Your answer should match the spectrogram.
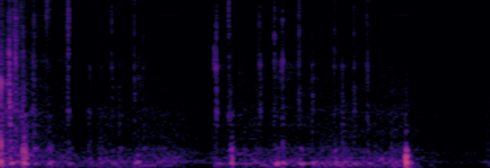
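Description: Faint computer keyboard typing: scattered quiet keystrokes, with one sharper click a little before the end.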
